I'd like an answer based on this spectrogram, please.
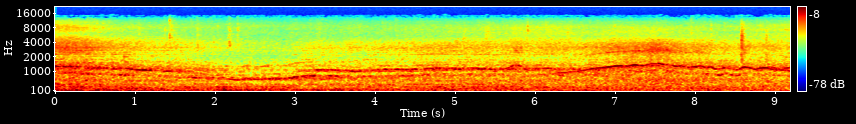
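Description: Live electronic music: a dense, low droning noise bed with a wavering, siren-like tone that slides slowly down, climbs back up, and rises again later on.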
